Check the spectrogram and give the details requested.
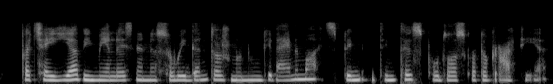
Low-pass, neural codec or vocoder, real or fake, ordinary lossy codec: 7.2 kHz; codec, 16 kHz, 1 kbps, X-Codec, HuBERT features, trained on balanced general audio; fake; Opus, 32 kbps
